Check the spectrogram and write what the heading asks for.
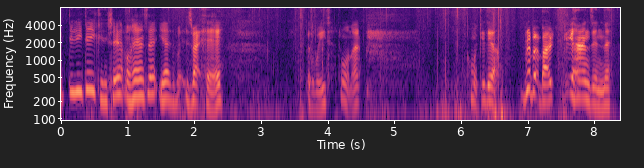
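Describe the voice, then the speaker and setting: A woman's voice: on the high side, a little hiss or hum. A chatty woman in her garden, joking around and talking to her dog while showing how she trims her plants. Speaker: gardening vlogger. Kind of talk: casual gardening walkthrough. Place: outdoors in a garden.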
